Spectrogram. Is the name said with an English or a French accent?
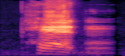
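English. The name is said with an English accent.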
